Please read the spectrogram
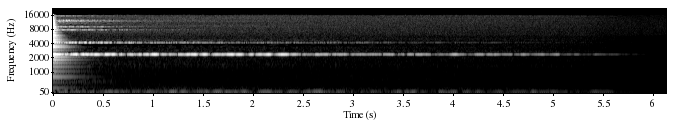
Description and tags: Scary sound
Perfect for a "Did you hear that?" moment.
suspense, thriller, creepy, sudden, surprise, scary, appear, horror, piano, appearance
